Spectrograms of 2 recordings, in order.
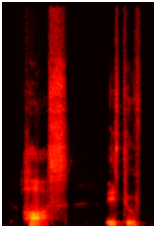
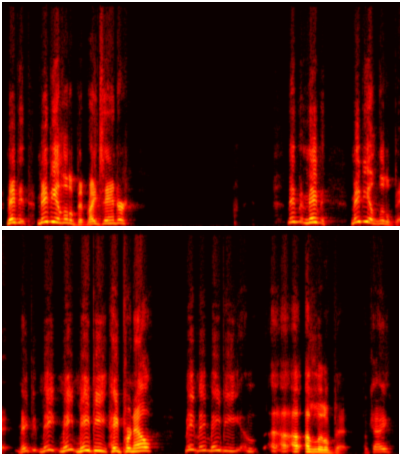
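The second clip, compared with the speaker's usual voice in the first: mock hesitant stammer; 7 semitones higher than usual. Mocking himself as sensitive.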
